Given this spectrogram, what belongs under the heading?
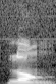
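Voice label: "long", pinyin, Mandarin Chinese, fourth tone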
